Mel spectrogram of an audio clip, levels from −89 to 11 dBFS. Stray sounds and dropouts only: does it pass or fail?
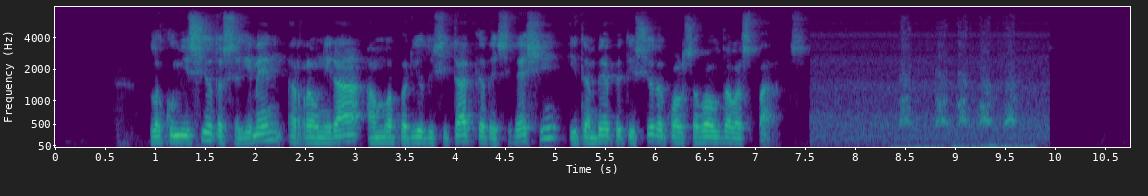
fail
